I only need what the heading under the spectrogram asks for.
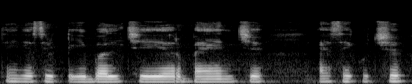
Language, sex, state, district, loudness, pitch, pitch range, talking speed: Hindi, male, Jharkhand, Deoghar, -17 LUFS, 130 Hz, 125-135 Hz, 85 wpm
